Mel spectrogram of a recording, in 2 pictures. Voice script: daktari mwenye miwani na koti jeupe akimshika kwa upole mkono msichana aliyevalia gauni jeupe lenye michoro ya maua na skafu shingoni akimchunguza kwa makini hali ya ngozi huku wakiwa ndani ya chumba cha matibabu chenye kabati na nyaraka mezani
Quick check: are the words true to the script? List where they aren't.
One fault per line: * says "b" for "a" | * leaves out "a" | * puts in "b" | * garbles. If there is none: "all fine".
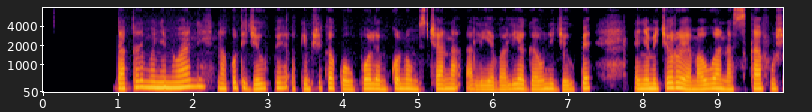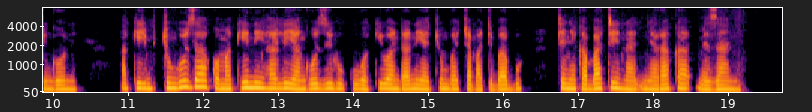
all fine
